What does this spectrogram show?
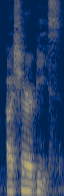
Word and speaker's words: Acerbis: a google and uh it's supposed to be pronounced i share a beast so uh cher and bees so i sherbies so this is the asherby's x factor handguard i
